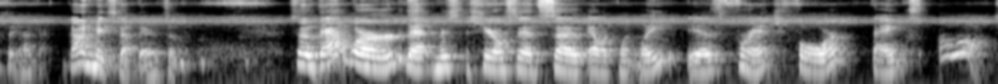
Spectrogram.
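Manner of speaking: ordinary delivery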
